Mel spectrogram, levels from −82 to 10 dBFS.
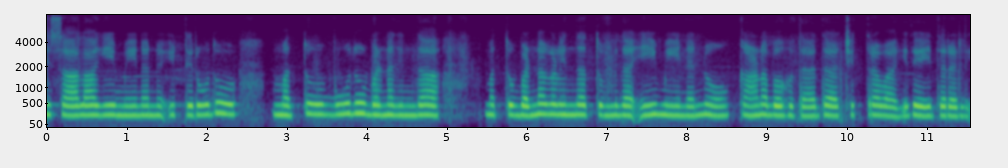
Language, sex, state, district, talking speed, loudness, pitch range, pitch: Kannada, female, Karnataka, Mysore, 75 wpm, -14 LUFS, 215-230 Hz, 220 Hz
